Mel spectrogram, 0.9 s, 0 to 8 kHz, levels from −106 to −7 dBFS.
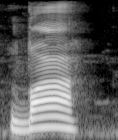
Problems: none marked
